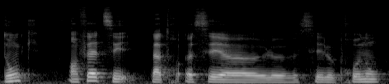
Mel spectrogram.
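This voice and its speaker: A man teaching a Quranic Arabic lesson, patiently explaining and reciting Arabic phrases slowly. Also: on the low side, lively intonation, mellow, clean tone.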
